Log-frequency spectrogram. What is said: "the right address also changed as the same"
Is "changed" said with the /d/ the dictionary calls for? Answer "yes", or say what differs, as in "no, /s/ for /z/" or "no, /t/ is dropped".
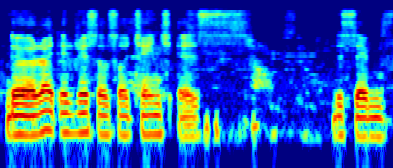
no, /d/ is dropped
